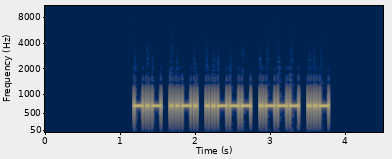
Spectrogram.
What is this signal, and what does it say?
Morse code, heard as a keyed tone, about 30 wpm, 700 Hz. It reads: KF2JU
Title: USA Call Signs - 5 Characters - 6x Character Spacing - 30wpm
